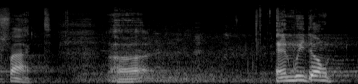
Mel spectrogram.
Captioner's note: laughter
